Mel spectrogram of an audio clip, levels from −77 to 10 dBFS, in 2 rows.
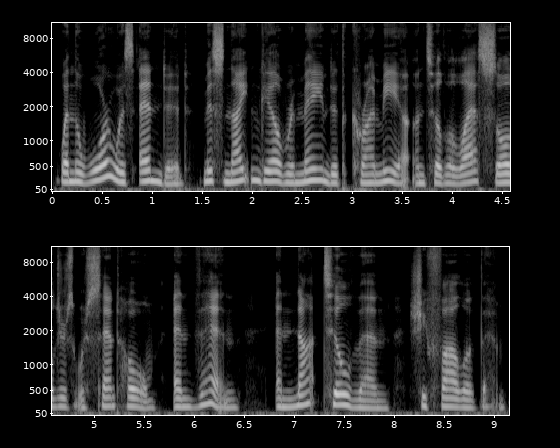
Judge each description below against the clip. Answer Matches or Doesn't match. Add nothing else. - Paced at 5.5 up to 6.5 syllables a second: Doesn't match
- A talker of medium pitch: Matches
